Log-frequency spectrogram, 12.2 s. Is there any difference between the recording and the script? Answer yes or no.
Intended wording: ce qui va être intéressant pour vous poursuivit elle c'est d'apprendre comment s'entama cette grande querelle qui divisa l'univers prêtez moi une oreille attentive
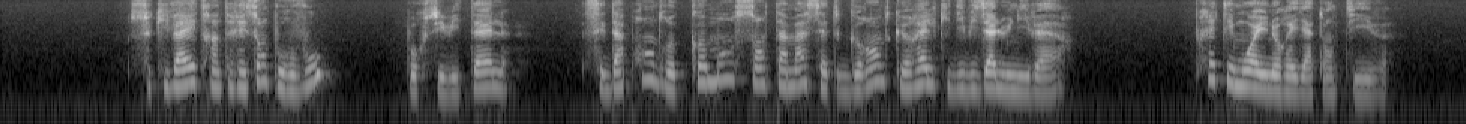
no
